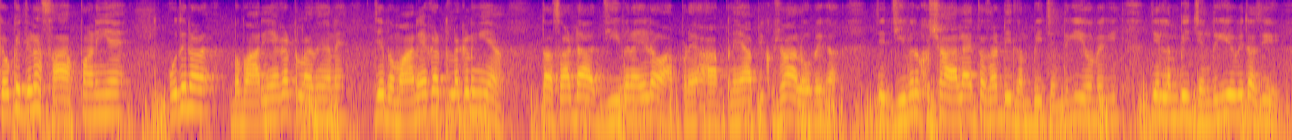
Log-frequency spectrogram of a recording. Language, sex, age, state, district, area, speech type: Punjabi, male, 45-60, Punjab, Mansa, urban, spontaneous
